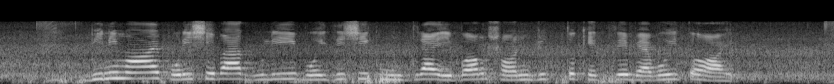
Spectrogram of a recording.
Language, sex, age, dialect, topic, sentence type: Bengali, female, 46-50, Standard Colloquial, banking, statement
